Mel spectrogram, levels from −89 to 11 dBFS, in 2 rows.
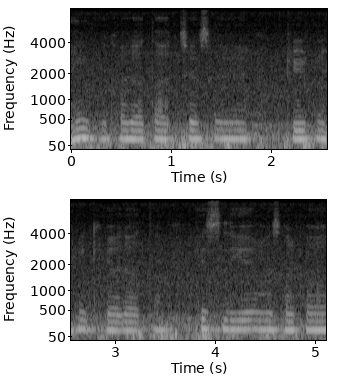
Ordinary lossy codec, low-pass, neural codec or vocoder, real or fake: none; none; none; real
